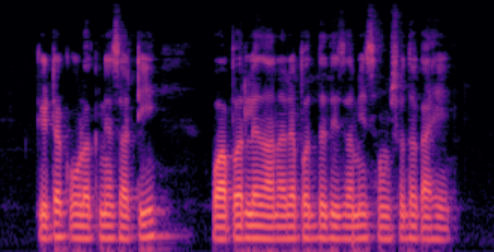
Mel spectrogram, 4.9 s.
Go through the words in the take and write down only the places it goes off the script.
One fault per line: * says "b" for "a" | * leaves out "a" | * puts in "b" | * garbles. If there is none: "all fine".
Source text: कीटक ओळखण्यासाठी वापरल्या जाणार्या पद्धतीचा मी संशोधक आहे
all fine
